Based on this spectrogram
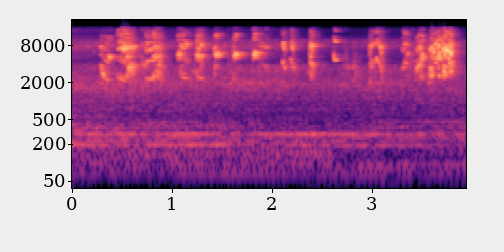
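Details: Many caged lovebirds at a bird market in Aceh Tamiang, Indonesia, calling back and forth: rapid, high, sharp chirps and squeaks overlapping in quick succession, over a steady low electrical hum and background murmur.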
